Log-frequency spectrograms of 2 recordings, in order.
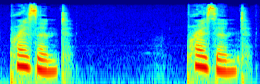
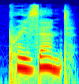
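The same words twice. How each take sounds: First: "present" stressed on the first syllable, PREZ-ent; noun pronunciation. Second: "present" stressed on the second syllable, pri-ZENT; verb pronunciation. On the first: Teacher reviewing the word for a gift, "present" stressed as PREZ-ent. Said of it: "此外，它还可以读present". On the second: Teacher showing the other reading as a verb, "present" stressed as pri-ZENT. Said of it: "它还可以读present". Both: Shown as a demonstration.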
